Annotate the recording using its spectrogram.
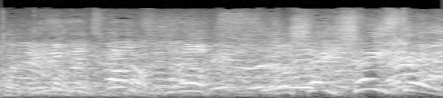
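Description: Several voices shouting and calling over one another at a football pitch, players' and spectators' calls overlapping during an attack.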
